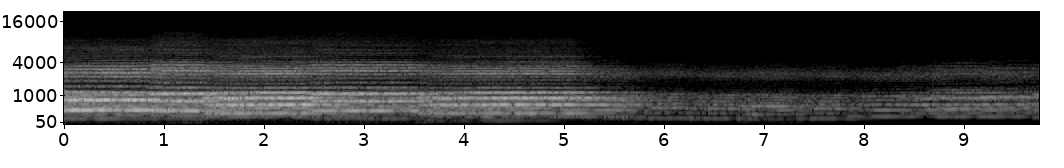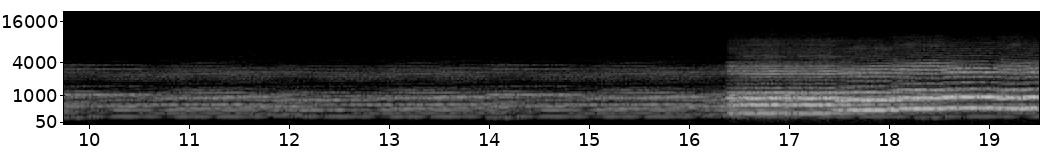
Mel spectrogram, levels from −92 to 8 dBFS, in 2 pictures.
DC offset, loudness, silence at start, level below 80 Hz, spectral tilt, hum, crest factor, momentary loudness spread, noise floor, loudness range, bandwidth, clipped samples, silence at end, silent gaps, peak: under 0.1%; -27 LUFS; 0 s; under -90 dBFS; -3.5 dB/octave; none; 18 dB; 24 LU; -55 dBFS; 22 LU; 9.6 kHz; under 0.1%; 0 s; none; -12 dBFS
